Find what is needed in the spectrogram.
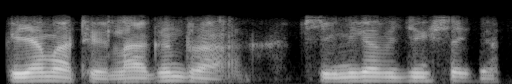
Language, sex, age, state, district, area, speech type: Bodo, male, 18-30, Assam, Chirang, rural, conversation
